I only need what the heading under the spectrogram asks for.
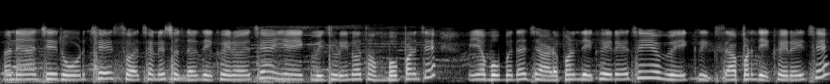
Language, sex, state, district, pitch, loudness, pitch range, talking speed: Gujarati, female, Gujarat, Gandhinagar, 230 Hz, -17 LUFS, 215-245 Hz, 225 wpm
